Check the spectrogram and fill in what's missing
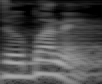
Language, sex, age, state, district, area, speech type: Odia, male, 30-45, Odisha, Kendrapara, urban, spontaneous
